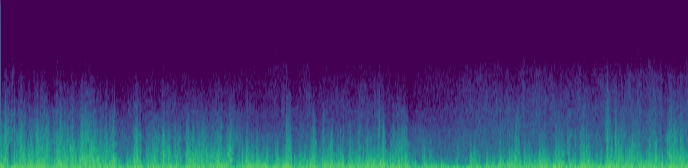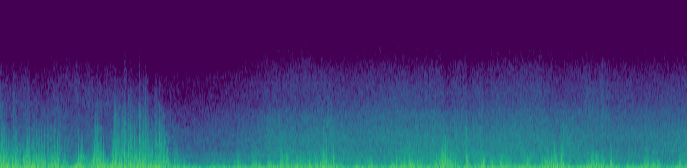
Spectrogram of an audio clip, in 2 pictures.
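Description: Strong wind buffeting the microphone, with surf breaking underneath. The gusts ease briefly about two-thirds of the way through, then pick up again.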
